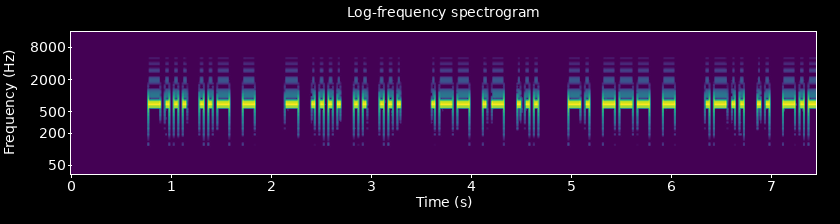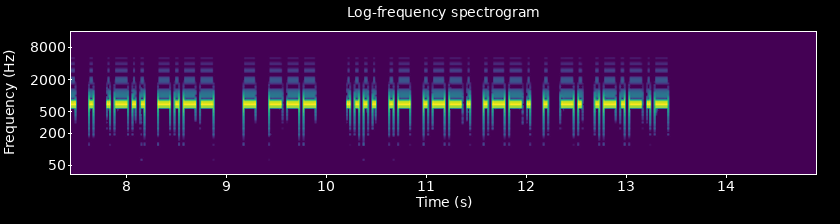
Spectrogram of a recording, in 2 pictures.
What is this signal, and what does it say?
Morse code, heard as a keyed tone, about 28 wpm, 700 Hz. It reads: BUT THIS WAS NOT LIKELY TO HAPPEN.
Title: Sentences from Top 1000 Words - Review Part 4 - 28wpm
